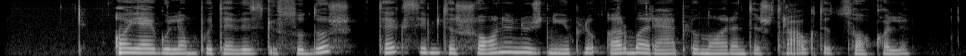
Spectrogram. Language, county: Lithuanian, Telšiai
